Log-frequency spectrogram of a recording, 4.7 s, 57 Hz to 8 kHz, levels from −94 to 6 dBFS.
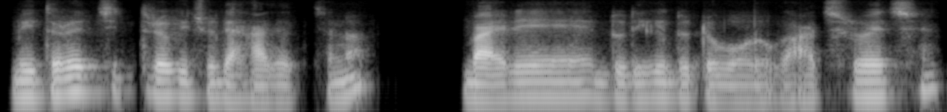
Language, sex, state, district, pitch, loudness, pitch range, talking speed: Bengali, male, Chhattisgarh, Raipur, 110 Hz, -23 LUFS, 100-115 Hz, 150 wpm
